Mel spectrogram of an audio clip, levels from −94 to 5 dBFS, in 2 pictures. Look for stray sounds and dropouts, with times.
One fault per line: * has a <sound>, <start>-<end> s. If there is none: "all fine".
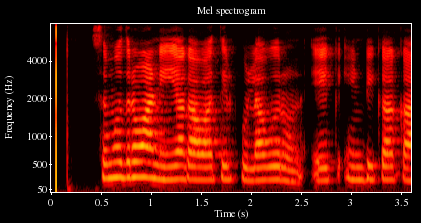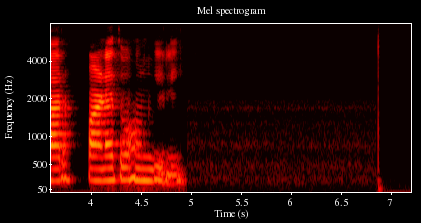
all fine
